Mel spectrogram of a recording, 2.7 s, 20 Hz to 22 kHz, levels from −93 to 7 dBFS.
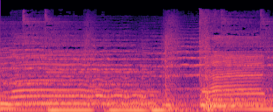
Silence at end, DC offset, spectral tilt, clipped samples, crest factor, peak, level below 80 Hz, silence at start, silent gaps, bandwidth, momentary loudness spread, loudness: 0 s; under 0.1%; -5.5 dB/octave; under 0.1%; 12 dB; -4 dBFS; -24 dBFS; 0 s; none; 16.5 kHz; 3 LU; -18 LUFS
